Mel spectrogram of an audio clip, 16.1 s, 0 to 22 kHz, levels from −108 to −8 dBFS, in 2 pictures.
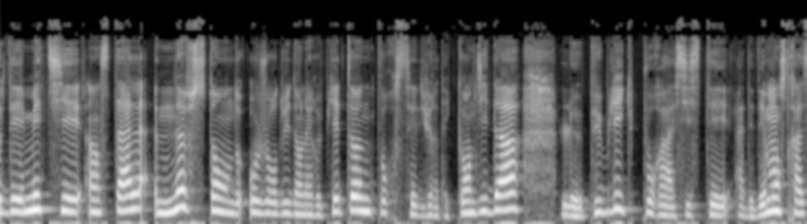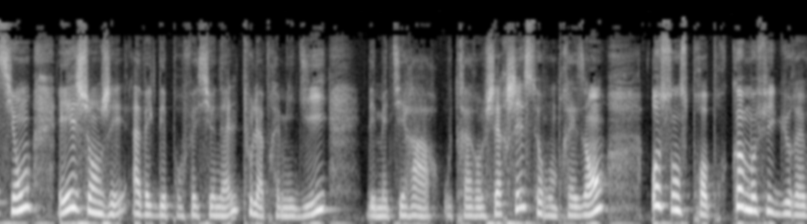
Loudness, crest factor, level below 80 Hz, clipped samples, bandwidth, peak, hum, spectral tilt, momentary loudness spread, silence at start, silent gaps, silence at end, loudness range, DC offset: -22 LUFS; 18 dB; -56 dBFS; under 0.1%; 15.5 kHz; -4 dBFS; none; -5 dB/octave; 11 LU; 0 s; none; 0 s; 4 LU; 0.4%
